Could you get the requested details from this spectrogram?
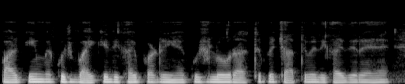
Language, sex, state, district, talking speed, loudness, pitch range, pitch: Hindi, male, Jharkhand, Ranchi, 265 wpm, -18 LUFS, 105-115 Hz, 110 Hz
